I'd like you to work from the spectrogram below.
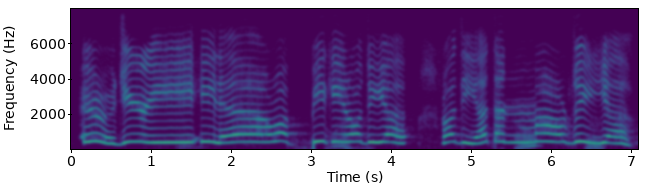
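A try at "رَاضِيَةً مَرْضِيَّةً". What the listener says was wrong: راضیۃ ایک الف کھینچ کر بھی ادا کریں گے.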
